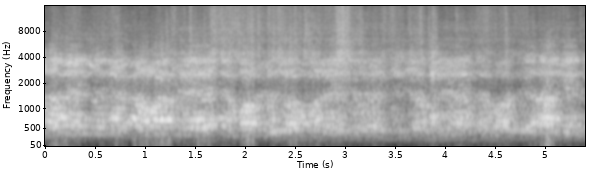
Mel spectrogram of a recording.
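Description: A group of Tibetan Buddhist monks chanting prayers in unison, a continuous recitation of many male voices.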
